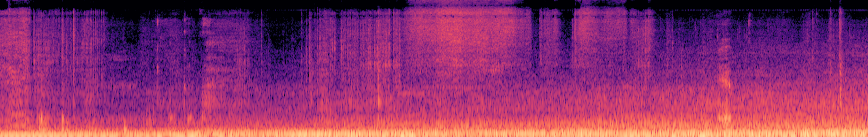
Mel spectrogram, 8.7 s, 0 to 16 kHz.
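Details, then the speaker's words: 2003 Honda Accord 3.0 road test at cruising speed after replacing rear wheel bearing and hub assembly, formerly loud noise from left rear; steady low road rumble, no growl or hum, noise gone, quiet wheel bearing. "Okay, so right now I don't hear no noise. Let's see. All right. Alrighty, so no noise, guys. So we fixed the problem."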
